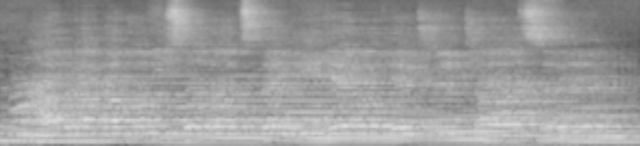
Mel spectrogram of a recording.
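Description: A group of voices singing a hymn together in slow, held notes, with no instrument clearly heard.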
